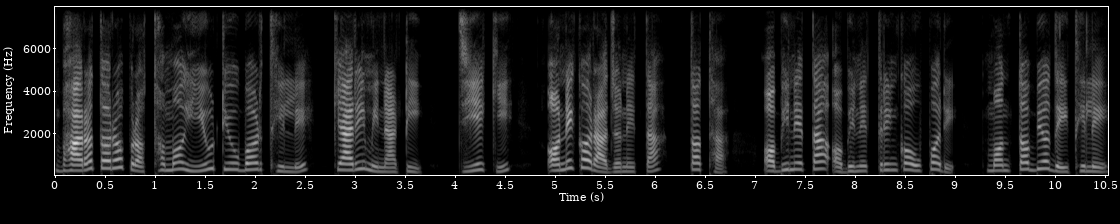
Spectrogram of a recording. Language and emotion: Odia, neutral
